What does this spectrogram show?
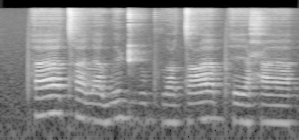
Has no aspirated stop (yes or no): no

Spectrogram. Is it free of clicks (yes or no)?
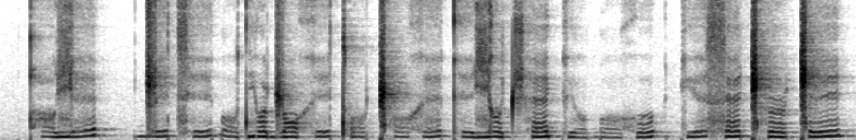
no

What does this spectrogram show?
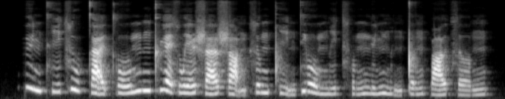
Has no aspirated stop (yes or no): no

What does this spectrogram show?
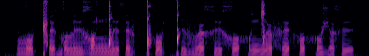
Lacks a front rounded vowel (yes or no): no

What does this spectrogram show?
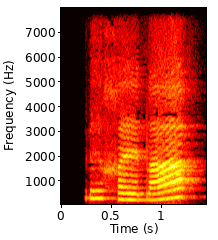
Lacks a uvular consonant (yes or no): no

